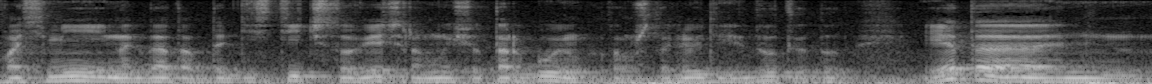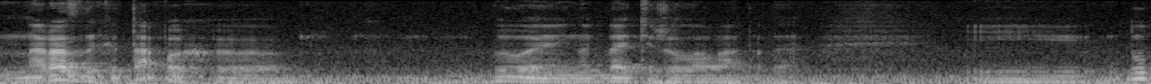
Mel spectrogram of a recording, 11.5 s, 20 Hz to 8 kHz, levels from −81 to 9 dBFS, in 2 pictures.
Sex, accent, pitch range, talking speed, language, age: male, native, 75-90 Hz, 135 wpm, Russian, 30-49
